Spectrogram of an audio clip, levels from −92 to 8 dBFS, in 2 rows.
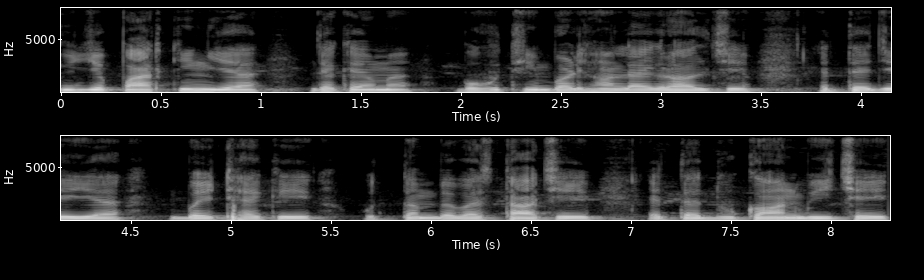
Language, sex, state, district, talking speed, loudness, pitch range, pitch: Maithili, male, Bihar, Madhepura, 175 wpm, -19 LUFS, 110-125 Hz, 115 Hz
